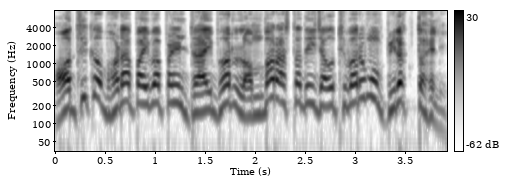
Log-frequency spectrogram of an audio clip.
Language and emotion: Odia, angry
